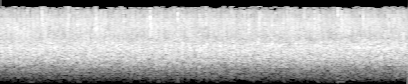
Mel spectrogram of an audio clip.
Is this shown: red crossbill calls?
no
